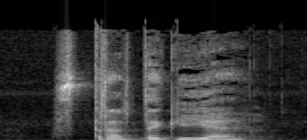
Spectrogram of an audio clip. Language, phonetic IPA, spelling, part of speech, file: Czech, [ˈstratɛɡɪjɛ], strategie, noun, Cs-strategie.ogg
- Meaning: strategy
